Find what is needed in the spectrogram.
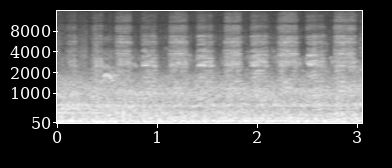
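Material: Nothing is struck.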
